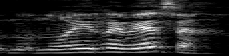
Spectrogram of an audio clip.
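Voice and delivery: ordinary talk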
